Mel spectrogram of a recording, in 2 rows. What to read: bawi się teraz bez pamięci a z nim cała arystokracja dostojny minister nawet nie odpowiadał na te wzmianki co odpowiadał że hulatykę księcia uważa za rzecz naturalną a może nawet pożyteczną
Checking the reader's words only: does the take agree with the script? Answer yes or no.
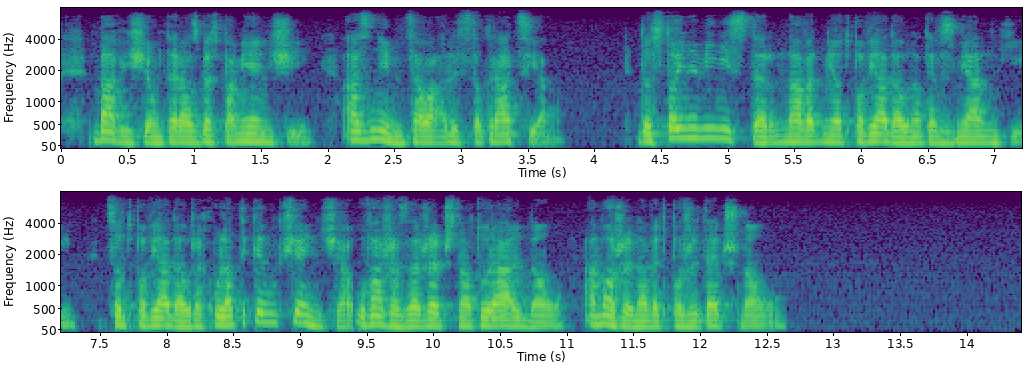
yes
